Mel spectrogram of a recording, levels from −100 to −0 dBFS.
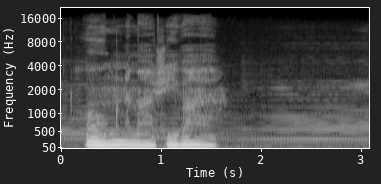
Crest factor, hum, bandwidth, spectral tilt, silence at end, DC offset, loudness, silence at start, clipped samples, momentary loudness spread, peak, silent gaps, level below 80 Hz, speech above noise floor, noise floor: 14 dB; none; 16 kHz; -7 dB/octave; 0 s; under 0.1%; -24 LUFS; 0 s; under 0.1%; 23 LU; -12 dBFS; none; -54 dBFS; 27 dB; -49 dBFS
